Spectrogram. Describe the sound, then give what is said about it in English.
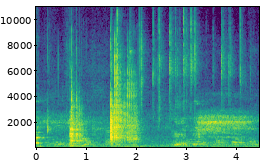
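Dice clatter across a hard tabletop in two quick bursts as players make a listen roll in a game, a short rattle followed by a louder tumble that settles, with a low murmur of room noise underneath. “Make another listen roll, everybody.”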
